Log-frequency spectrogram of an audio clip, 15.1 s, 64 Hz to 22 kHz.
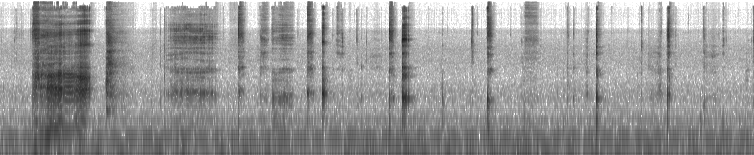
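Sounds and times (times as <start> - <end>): person burping: 0.7 - 2.6, 3.4 - 6.7, 7.8 - 8.3, 9.7 - 9.9.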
